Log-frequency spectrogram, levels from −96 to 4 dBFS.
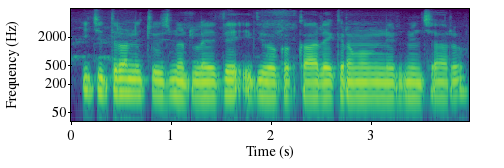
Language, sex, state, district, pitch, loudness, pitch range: Telugu, male, Telangana, Hyderabad, 115 Hz, -14 LUFS, 110-120 Hz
